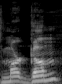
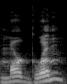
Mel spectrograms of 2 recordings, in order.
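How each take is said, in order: First: The name is said without an R after G. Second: The name is said with an R after G. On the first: The speaker calls it right. "I do know it is Margum" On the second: The speaker calls it wrong. "not Margrum"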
